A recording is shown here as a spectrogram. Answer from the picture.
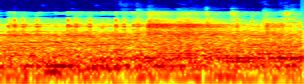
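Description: Ainsworth video slot machine spinning its reels in a free-games bonus: rapid clicking reel-spin effects over the game's music.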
